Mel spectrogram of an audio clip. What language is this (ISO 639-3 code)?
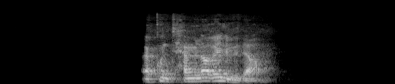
kab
